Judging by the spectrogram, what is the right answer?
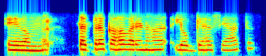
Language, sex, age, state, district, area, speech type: Sanskrit, female, 18-30, Maharashtra, Washim, urban, conversation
